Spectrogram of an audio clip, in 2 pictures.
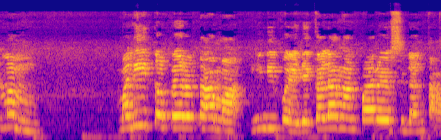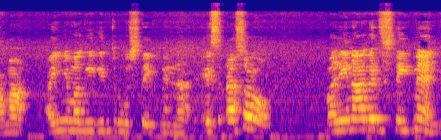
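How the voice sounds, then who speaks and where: Filipino woman math teacher, high and loud, emphatic, on a phone mic set back a bit, faint room noise. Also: distant mic, low-quality recording. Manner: loud and emphatic, repeats checks like "gets?" and "ha?". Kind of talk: live-streamed math lesson.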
